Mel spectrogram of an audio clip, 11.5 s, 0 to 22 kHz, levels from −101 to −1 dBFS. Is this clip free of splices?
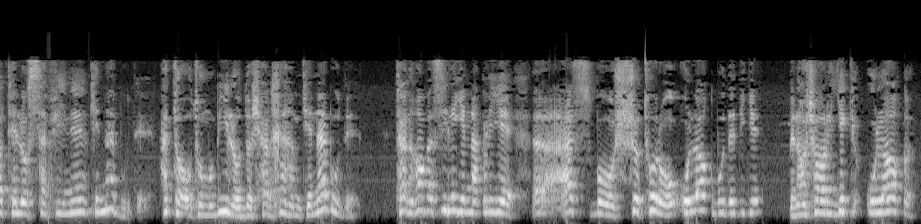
yes; 0 cuts

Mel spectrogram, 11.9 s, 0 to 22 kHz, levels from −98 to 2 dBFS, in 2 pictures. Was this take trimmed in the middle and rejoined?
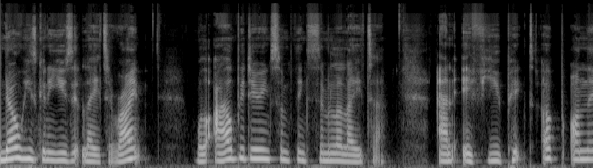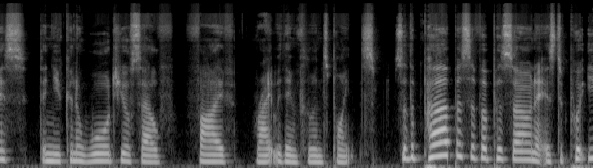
no; 0 cuts

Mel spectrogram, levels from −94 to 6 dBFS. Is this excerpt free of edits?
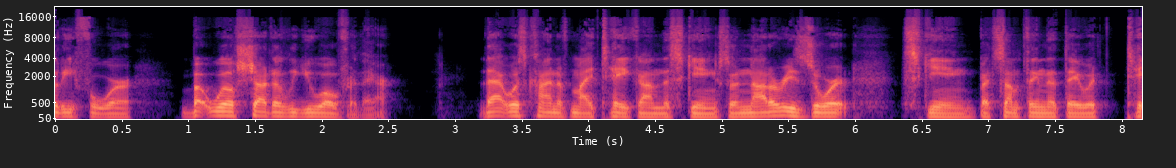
yes; 0 cuts

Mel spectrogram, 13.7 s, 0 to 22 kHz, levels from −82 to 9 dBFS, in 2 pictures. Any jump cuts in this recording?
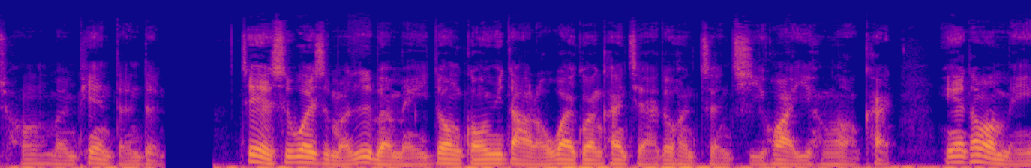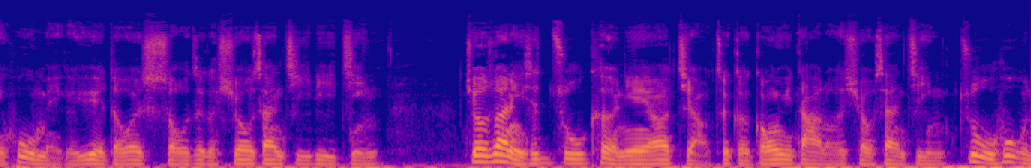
no; 0 cuts

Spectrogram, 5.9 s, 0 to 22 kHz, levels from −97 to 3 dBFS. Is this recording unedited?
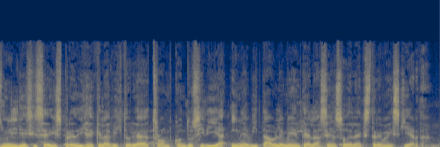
yes; 0 cuts

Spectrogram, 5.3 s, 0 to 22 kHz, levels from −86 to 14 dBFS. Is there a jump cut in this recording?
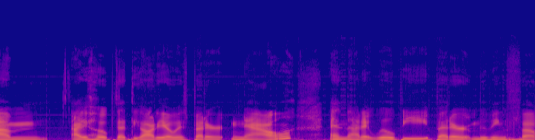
no; 0 cuts

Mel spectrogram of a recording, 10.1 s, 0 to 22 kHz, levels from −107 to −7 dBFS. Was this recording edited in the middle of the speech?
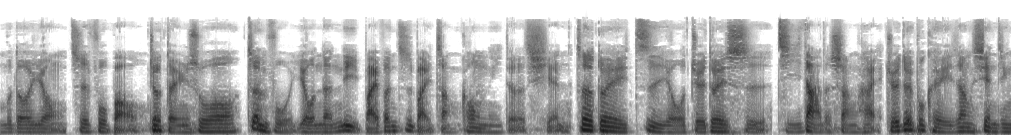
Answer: yes; 1 cut; at 1.4 s

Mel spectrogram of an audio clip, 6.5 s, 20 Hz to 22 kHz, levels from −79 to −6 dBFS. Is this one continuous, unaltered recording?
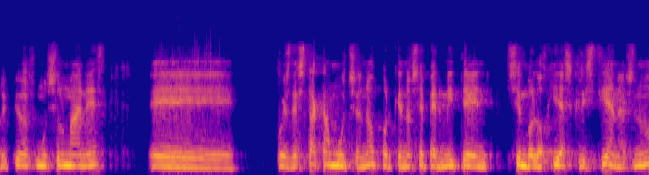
yes; 0 cuts

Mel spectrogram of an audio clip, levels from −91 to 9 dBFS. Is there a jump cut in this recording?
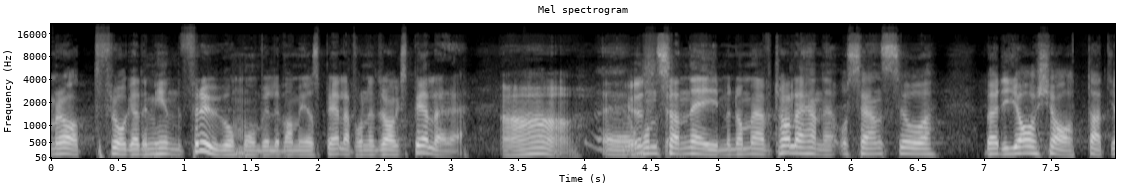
no; 0 cuts

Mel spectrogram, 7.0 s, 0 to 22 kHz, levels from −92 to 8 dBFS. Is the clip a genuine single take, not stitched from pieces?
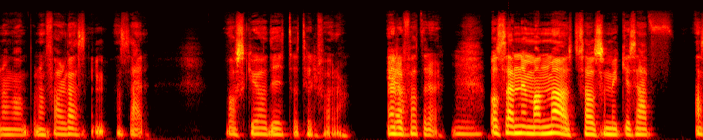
yes; 0 cuts

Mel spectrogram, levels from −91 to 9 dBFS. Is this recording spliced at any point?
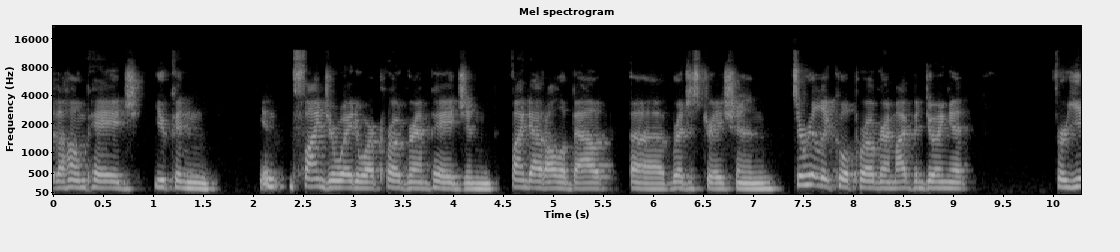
yes; 3 cuts; at 0.9 s, 4.5 s, 7.3 s

